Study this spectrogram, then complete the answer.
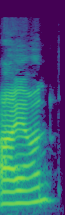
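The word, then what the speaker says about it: Aion: You look at Ion. Do you pronounce it Ion?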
